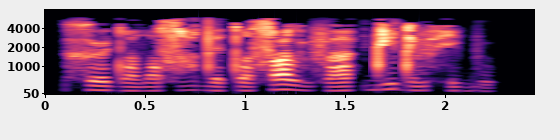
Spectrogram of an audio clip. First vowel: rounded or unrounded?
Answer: rounded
